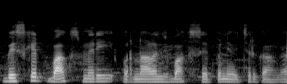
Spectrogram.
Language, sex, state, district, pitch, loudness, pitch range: Tamil, male, Tamil Nadu, Namakkal, 125 Hz, -22 LUFS, 120-140 Hz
